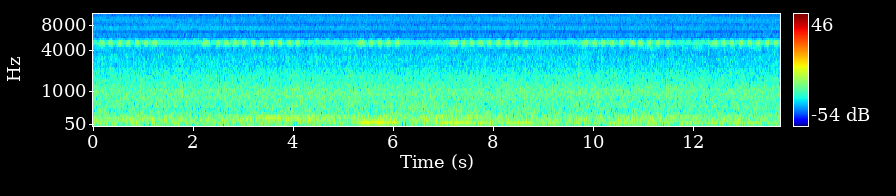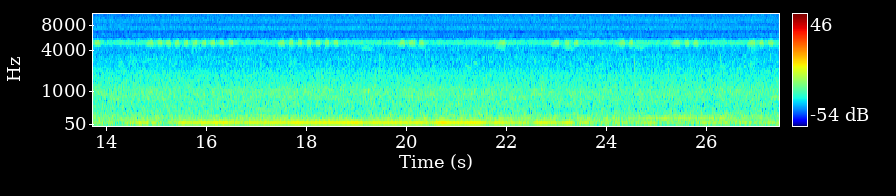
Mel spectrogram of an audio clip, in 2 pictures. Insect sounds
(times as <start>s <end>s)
9.6s 27.4s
